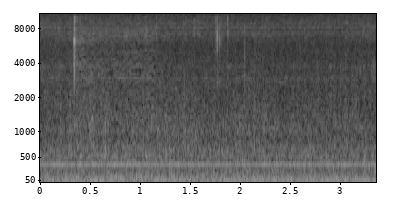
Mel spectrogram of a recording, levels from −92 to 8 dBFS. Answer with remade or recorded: recorded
